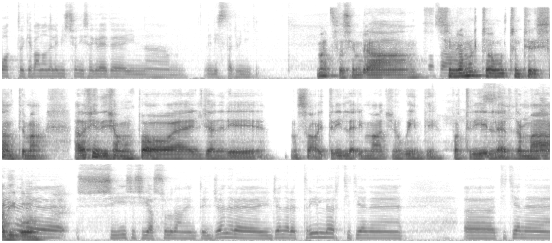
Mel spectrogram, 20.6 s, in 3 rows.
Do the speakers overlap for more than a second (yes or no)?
yes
